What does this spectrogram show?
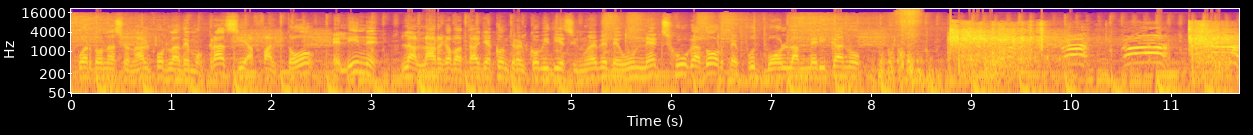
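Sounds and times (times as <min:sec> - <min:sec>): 
speech: 0:00.0 - 0:08.6
gunfire from a shootout video: 0:08.3 - 0:10.0, 0:11.2 - 0:11.6.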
